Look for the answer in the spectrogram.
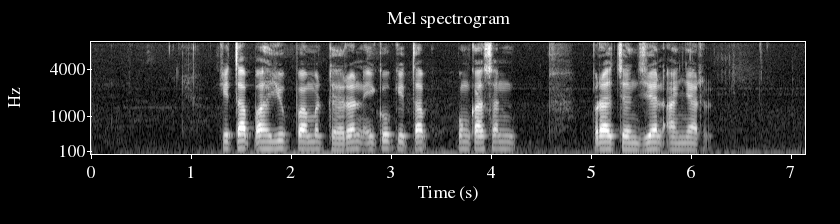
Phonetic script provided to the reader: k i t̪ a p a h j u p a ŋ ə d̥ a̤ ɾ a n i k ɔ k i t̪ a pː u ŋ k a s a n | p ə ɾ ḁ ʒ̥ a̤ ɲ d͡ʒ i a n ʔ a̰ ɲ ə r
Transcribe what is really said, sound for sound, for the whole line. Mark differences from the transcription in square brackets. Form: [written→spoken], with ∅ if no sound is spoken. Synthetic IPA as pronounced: k i t̪ a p a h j u p a [ŋ→m] ə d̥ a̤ ɾ a n i k [ɔ→u] k i t̪ a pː u ŋ k a s a n | p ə ɾ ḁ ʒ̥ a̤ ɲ d͡ʒ i a n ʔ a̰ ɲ [ə→a] r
